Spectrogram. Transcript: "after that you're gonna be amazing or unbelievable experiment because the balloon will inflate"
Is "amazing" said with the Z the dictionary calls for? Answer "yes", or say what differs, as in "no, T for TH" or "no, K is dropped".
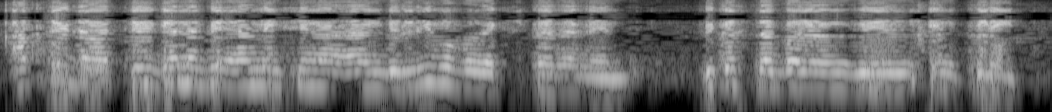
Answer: no, S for Z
